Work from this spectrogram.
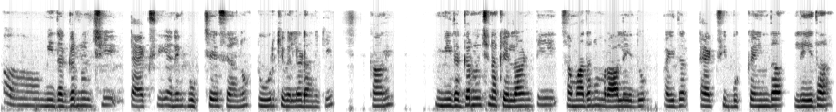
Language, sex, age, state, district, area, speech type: Telugu, male, 18-30, Telangana, Warangal, rural, spontaneous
